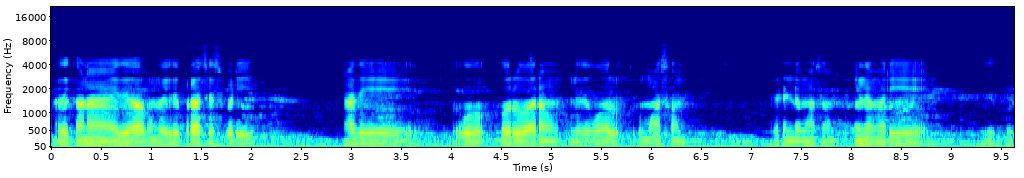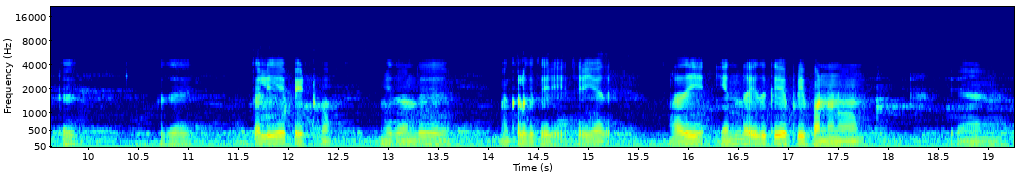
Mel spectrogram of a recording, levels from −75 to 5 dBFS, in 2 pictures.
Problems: background sounds at intervals, low volume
